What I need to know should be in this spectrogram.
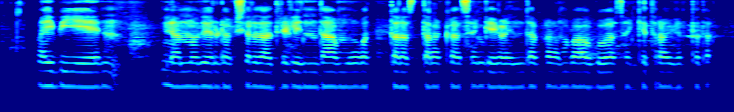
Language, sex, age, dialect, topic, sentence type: Kannada, male, 46-50, Dharwad Kannada, banking, statement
